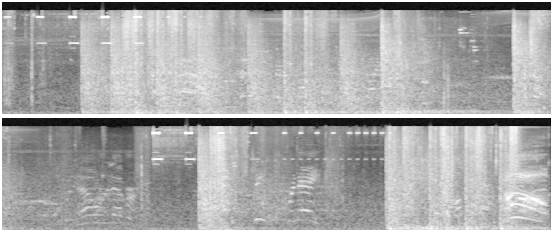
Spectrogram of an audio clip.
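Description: Gunfire from an assault rifle cracks in bursts.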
